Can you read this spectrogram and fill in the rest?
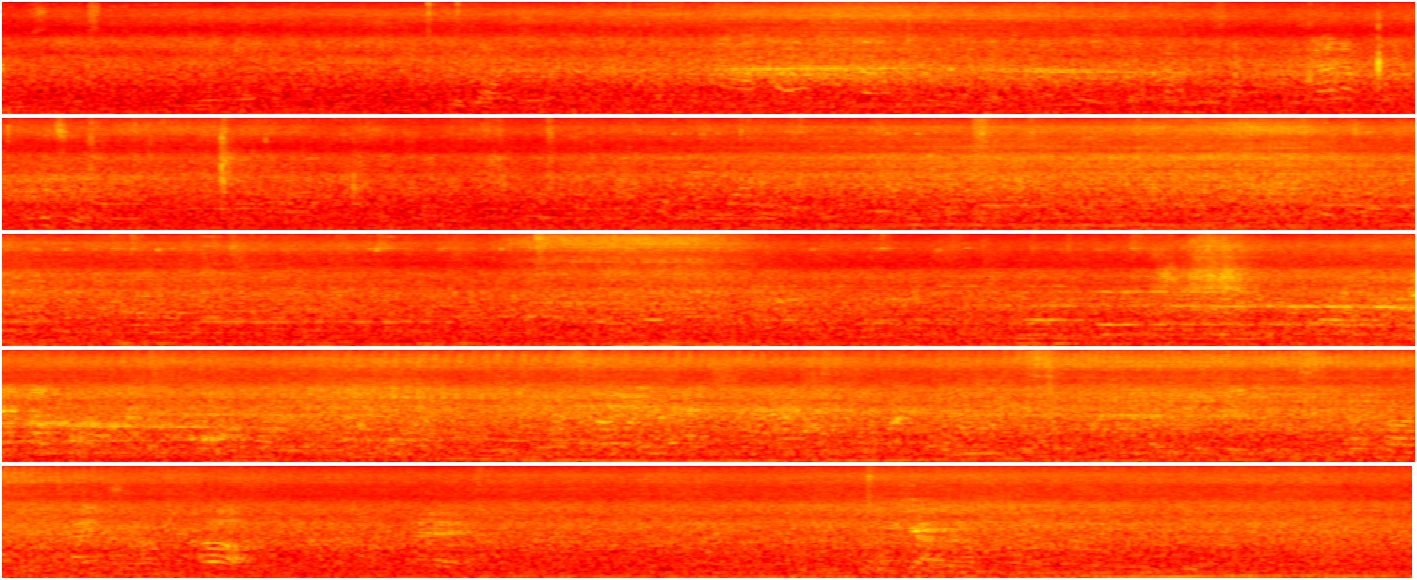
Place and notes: Zhonghua Rd., Hualien City - walking on the Road
walking on the Road, Various shops voices, Tourists, Traffic Sound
